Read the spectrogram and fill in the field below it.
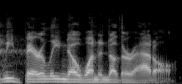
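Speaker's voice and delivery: ordinary delivery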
